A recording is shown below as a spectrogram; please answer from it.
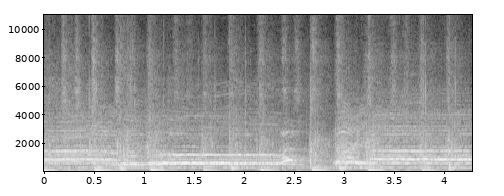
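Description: Capoeira music: a group of voices singing long held notes in chorus over a steady drum beat of about three beats a second.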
